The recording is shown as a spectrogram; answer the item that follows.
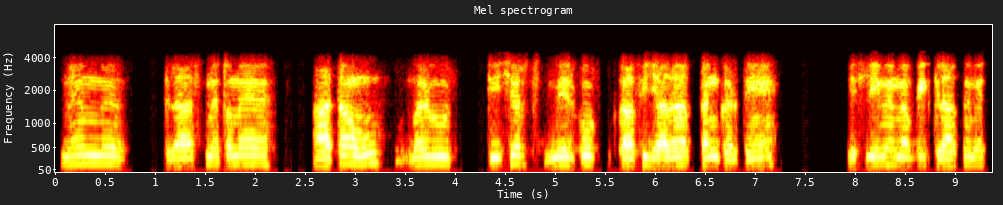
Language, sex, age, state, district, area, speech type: Hindi, male, 18-30, Madhya Pradesh, Gwalior, rural, conversation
